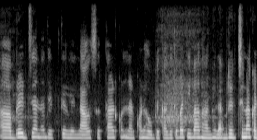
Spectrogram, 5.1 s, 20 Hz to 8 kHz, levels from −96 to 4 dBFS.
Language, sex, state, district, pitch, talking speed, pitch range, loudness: Kannada, female, Karnataka, Shimoga, 190 Hz, 175 wpm, 180-200 Hz, -20 LUFS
